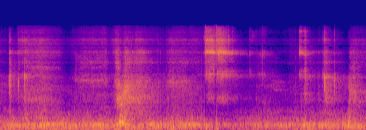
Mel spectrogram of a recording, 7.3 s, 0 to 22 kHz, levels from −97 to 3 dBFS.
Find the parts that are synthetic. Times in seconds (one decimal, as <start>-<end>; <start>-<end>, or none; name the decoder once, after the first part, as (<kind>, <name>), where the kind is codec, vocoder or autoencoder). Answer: 0.0-7.3 (codec, SNAC)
